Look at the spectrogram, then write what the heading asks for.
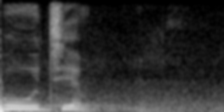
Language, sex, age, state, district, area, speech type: Malayalam, female, 18-30, Kerala, Kasaragod, rural, read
